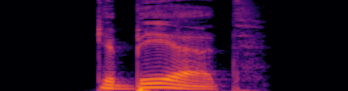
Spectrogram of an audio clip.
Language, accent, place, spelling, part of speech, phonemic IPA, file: German, Germany, Berlin, gebärt, verb, /ɡəˈbɛːrt/, De-gebärt.ogg
- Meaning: inflection of gebären: 1. third-person singular 2. second-person plural present 3. plural imperative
